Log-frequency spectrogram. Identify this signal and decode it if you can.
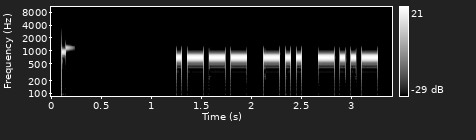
Morse code, heard as a keyed tone, about 22 wpm, 700 Hz. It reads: JDX
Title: USA Call Sign Postfixes - 3 Letters 22wpm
